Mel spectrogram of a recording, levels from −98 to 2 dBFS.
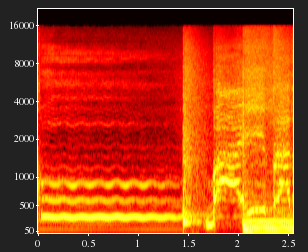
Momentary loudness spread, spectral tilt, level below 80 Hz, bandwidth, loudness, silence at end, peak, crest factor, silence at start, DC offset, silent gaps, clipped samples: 8 LU; -4.5 dB/octave; -28 dBFS; 16.5 kHz; -17 LUFS; 0 s; -2 dBFS; 14 dB; 0 s; under 0.1%; none; under 0.1%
